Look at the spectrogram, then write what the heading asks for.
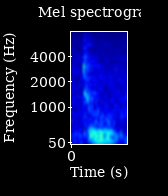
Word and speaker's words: tú: Tú. Tú. Okay, rhymes, doesn't it? You, tú.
